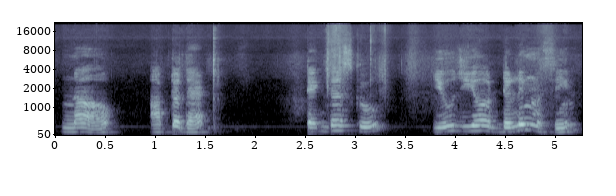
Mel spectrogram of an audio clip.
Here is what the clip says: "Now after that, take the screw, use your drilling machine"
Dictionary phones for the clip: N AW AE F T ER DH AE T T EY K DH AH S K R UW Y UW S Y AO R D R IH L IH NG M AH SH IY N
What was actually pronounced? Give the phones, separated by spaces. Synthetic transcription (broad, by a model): N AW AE F T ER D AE T T EY K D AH S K UW Y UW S Y AO R D IH L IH NG M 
